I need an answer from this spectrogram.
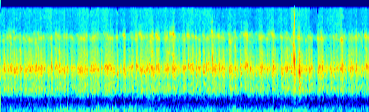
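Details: Wood frogs in a forest vernal pool on the first warm days at the end of winter: a dense breeding chorus of males calling to attract mates, short clucking croaks overlapping into a continuous roar. Finding: wood frog.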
